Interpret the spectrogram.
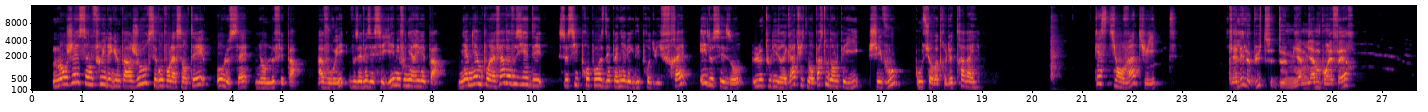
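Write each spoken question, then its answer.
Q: Quel est le but de Miamiam.fr ?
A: Aider à manger 5 fruits et légumes par jour en livrant gratuitement des paniers de produits frais et de saison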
